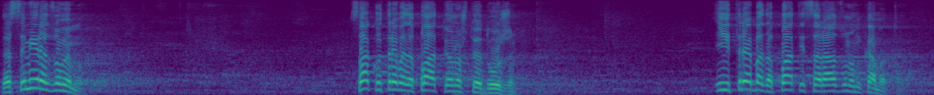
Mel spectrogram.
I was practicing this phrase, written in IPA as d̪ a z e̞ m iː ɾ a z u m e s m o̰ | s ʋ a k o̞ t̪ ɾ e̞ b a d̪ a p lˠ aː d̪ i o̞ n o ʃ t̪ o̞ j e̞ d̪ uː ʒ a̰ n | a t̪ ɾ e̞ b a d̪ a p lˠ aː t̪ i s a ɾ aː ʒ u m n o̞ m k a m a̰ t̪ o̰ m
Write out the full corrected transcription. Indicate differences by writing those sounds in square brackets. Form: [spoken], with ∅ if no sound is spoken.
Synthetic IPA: d̪ a [s] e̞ m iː ɾ a z u m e [∅] m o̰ | s ʋ a k o̞ t̪ ɾ e̞ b a d̪ a p lˠ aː [t̪] i o̞ n o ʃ t̪ o̞ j e̞ d̪ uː ʒ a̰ n | [i] t̪ ɾ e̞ b a d̪ a p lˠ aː t̪ i s a ɾ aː [z] u m n o̞ m k a m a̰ t̪ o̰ m

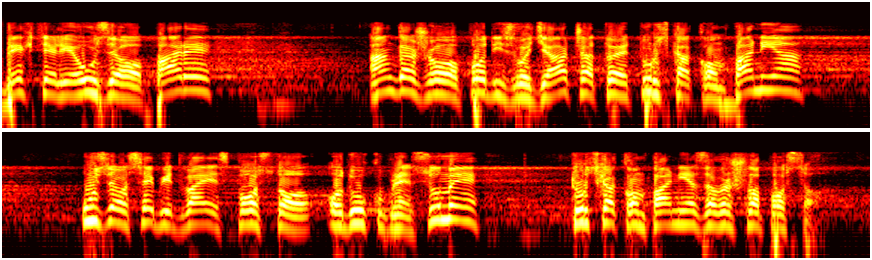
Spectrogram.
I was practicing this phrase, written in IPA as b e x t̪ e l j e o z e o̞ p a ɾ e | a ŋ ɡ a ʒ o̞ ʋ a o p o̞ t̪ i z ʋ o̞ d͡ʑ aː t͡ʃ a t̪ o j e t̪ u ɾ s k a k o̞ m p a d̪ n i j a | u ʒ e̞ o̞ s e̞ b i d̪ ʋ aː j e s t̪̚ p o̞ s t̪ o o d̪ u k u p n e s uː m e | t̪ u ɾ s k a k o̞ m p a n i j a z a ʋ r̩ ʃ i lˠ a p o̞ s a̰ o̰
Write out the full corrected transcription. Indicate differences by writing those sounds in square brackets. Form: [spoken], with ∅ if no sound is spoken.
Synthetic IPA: b e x t̪ e l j e [u] z e o̞ p a ɾ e | a ŋ ɡ a ʒ o̞ ʋ a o p o̞ [d̪] i z ʋ o̞ d͡ʑ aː t͡ʃ a t̪ o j e t̪ u ɾ s k a k o̞ m p a [∅] n i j a | u [z] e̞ o̞ s e̞ b i d̪ ʋ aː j e s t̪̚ p o̞ s t̪ o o d̪ u k u p n e s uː m e | t̪ u ɾ s k a k o̞ m p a n i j a z a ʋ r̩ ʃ i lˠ a p o̞ s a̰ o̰

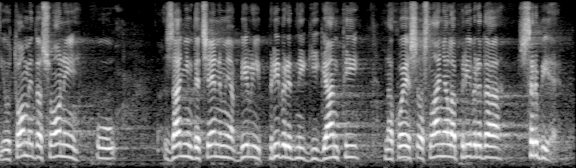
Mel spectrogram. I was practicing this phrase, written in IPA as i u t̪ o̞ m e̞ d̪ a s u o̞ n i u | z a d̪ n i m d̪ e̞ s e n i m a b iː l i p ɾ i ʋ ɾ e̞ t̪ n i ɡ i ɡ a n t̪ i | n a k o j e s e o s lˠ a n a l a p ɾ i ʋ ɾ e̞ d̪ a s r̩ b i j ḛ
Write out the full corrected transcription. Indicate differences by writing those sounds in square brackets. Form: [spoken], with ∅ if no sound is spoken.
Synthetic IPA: i u t̪ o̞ m e̞ d̪ a s u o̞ n i u | z a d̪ [ɲ] i m d̪ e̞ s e n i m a b iː l i p ɾ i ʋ ɾ e̞ [d̪] n i ɡ i ɡ a n t̪ i | n a k o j e s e o s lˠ a [ɲ] a l a p ɾ i ʋ ɾ e̞ d̪ a s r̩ b i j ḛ

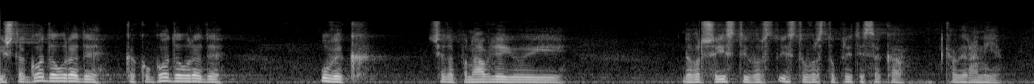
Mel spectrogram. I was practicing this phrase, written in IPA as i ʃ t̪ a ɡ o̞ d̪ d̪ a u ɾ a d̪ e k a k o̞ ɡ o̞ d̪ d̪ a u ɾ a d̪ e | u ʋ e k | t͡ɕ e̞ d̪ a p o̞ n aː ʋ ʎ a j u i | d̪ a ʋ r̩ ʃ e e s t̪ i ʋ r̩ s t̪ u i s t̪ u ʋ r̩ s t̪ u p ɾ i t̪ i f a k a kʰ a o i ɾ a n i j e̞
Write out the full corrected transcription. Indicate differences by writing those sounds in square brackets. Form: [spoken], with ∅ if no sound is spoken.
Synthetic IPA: i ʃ t̪ a ɡ o̞ d̪ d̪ a u ɾ a d̪ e k a k o̞ ɡ o̞ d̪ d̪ a u ɾ a d̪ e | u ʋ e k | t͡ɕ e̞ d̪ a p o̞ n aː ʋ ʎ a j u i | d̪ a ʋ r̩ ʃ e [i] s t̪ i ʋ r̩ s t̪ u i s t̪ u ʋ r̩ s t̪ u p ɾ i t̪ i [s] a k a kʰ a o i ɾ a n i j e̞

